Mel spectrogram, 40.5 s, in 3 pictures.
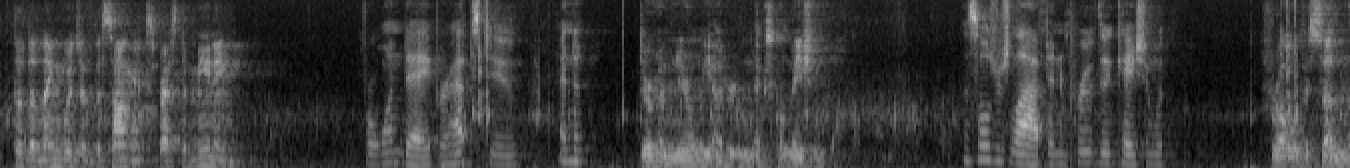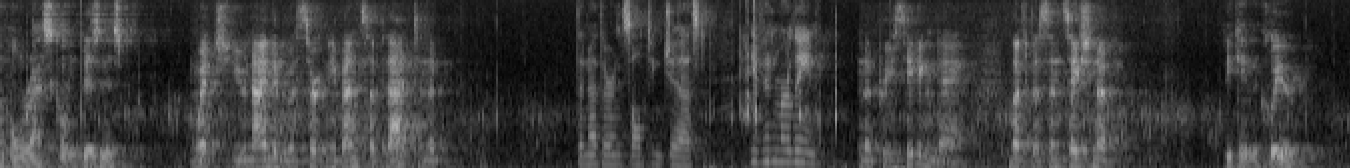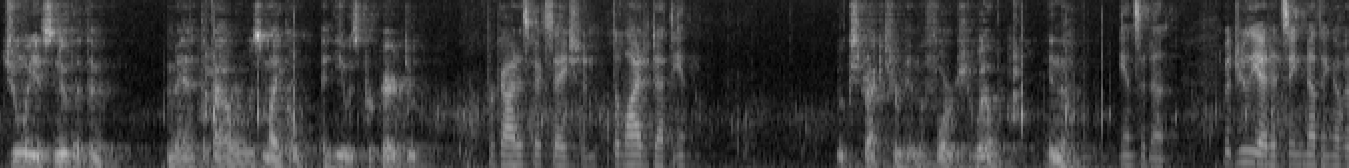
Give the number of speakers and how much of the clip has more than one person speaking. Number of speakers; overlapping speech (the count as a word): three, no overlap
